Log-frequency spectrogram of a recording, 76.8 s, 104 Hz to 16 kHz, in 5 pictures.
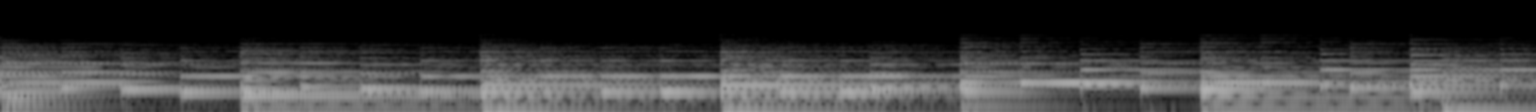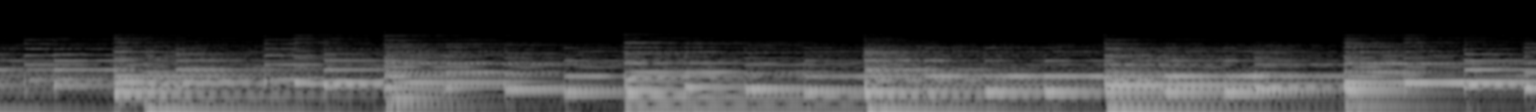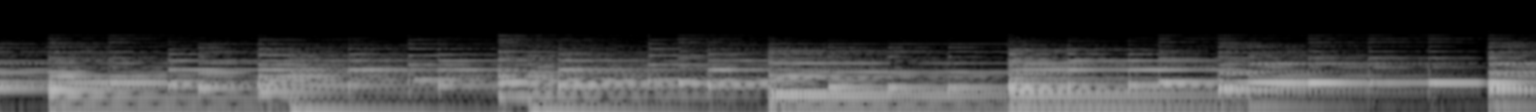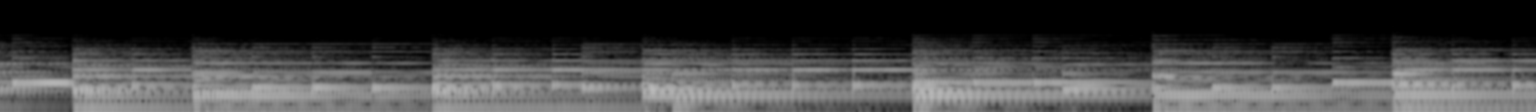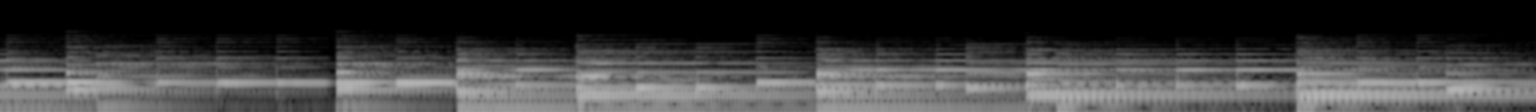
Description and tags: piano loop 220727
A piano loop
music, piano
